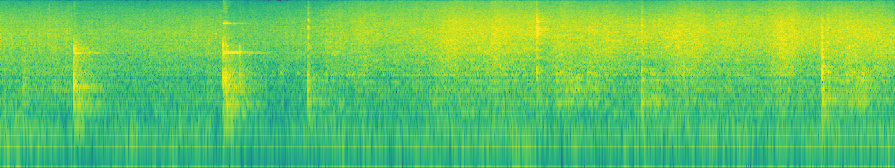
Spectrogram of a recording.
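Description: Spices with tomato frying in a pan hiss in a continuous close sizzle, broken by several sharp clinks and scrapes of a stirring utensil.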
